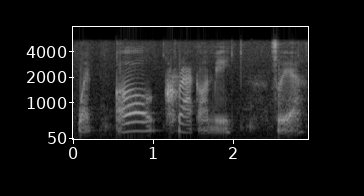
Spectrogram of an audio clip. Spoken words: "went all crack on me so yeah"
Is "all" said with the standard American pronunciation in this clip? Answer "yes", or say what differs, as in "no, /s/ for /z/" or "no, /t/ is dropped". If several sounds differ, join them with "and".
yes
